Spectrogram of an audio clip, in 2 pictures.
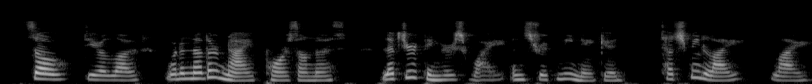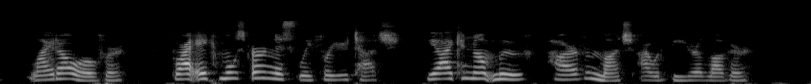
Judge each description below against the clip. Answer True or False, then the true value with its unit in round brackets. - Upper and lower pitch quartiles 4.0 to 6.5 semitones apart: True (4.4 semitones)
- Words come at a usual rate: True (160 wpm)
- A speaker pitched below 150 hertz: False (215 Hz)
